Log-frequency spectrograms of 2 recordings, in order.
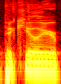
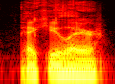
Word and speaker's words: Peculiar: Some people say peculiar, but it's pronounced peculaire.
